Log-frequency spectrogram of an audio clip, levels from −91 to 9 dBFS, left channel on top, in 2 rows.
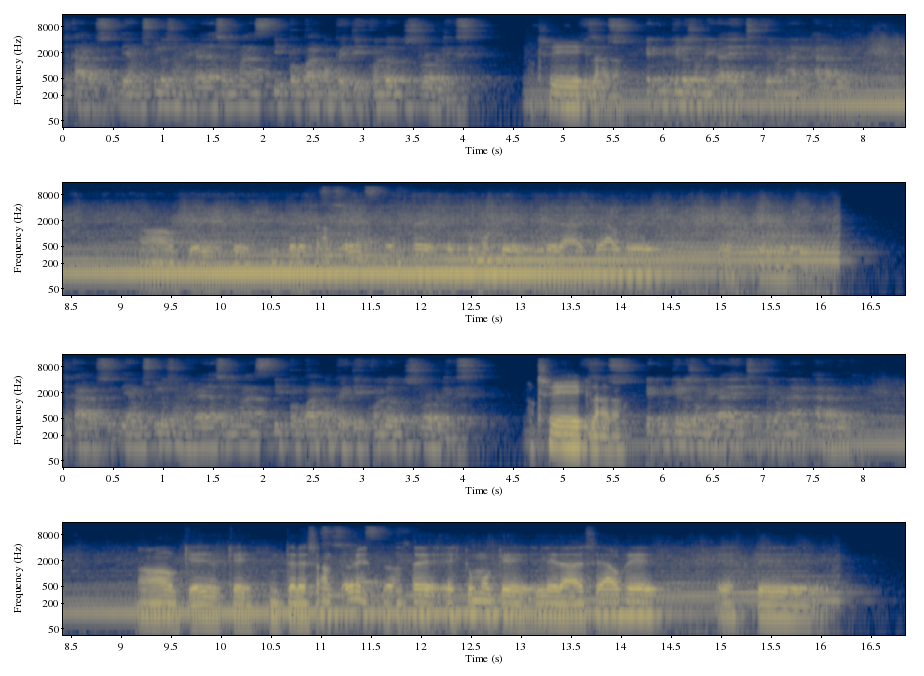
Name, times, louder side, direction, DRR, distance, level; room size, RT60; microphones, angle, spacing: voice 1, 0.0-4.1 5.2-5.6 5.8-8.0 10.9-12.0, equal, 55° left, 1.8 m, -36 dB
sound 1, 4.6-16.2, left 7 dB, 85° left, 0.3 m, -32 dB
voice 2, 4.7-5.6 9.1-14.4 14.9-16.1, right 6 dB, 80° right, 0.3 m, -27 dB
11.5 x 5.6 x 6.9 m
head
